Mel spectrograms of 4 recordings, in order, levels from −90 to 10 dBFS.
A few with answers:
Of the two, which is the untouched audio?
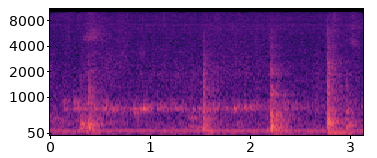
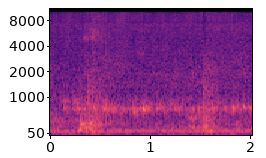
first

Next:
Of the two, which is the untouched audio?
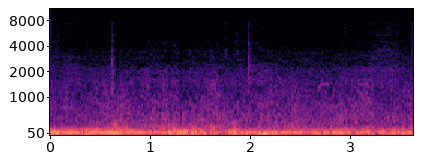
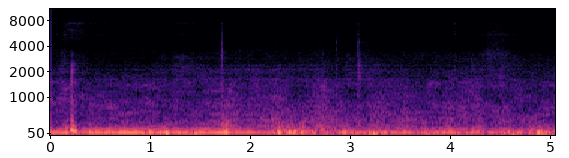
first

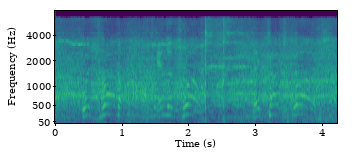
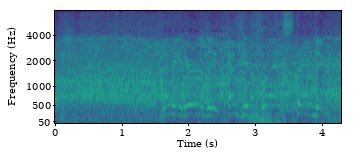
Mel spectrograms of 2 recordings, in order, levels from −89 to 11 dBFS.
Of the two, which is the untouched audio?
second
